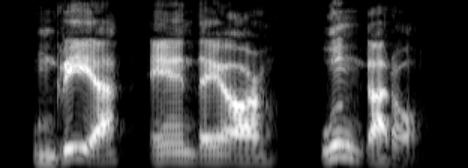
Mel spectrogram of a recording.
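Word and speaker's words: Hungría: Unria. Unria. And they are unaro. Remember that H is silent.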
